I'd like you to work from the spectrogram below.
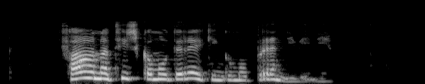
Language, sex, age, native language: Icelandic, female, 30-39, Icelandic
